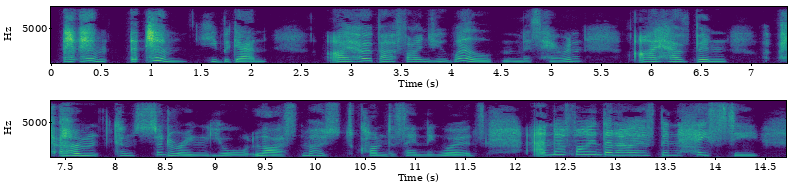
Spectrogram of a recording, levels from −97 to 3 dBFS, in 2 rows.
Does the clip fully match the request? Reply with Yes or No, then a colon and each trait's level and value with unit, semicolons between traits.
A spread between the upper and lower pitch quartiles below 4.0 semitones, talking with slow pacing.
No: average, 5.1 semitones; slow, 125 wpm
